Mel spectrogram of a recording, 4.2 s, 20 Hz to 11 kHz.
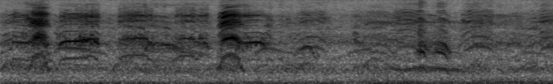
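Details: Black-headed gulls calling at a nest holding one egg and one chick, filmed with a GoPro on 15 May 2016: several harsh, arched, nasal cries, some overlapping, over a constant low rumbling background.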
